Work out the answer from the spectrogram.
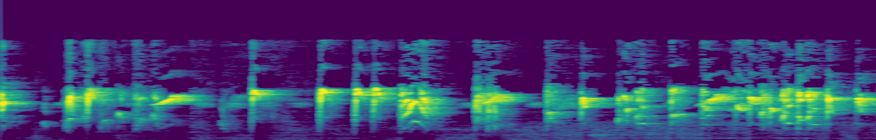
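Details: Male Ruby-cheeked sunbird, worked up and seeking rivals, in a training recording for song birds: scattered high, sharp chirps and short twittering bursts, growing more rapid and crowded in the second half.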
